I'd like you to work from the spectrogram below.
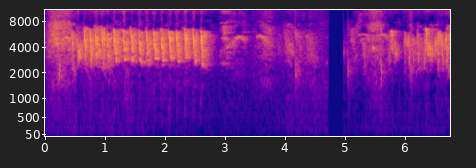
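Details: Ciblek, or bar-winged prinia, master lure song: a sharply pulsed, high, rapid trill for over two seconds, then softer scattered chips, a brief dropout, and renewed high chattering.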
